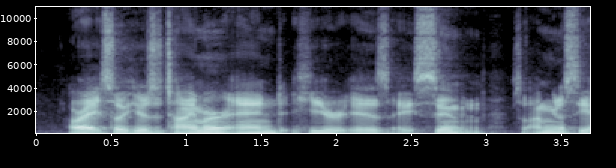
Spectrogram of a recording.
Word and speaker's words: Sune: this OLL case is called sune or more correctly pronounced soo-nay But please just call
